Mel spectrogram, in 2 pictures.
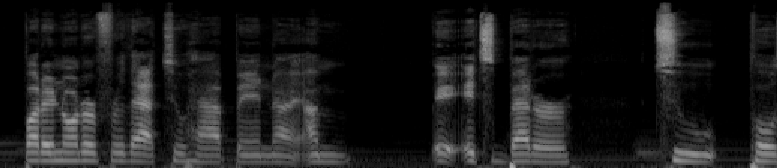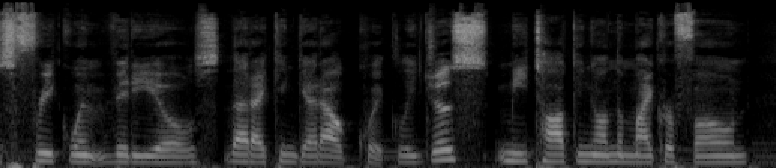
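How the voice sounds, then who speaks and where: Music plays behind a woman who speaks at a fairly slow pace, her voice dry and close with no echo. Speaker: animator and artist vlogger. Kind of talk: casual vlog commentary. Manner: halting, repetitive.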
